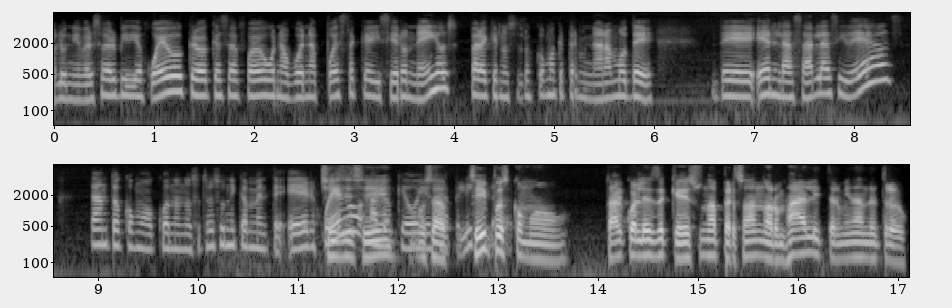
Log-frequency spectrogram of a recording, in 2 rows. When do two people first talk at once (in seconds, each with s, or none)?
11.2 s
